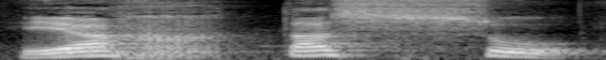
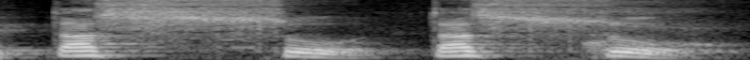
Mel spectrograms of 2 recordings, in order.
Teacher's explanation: خا موٹا ہے، سواد بھی موٹا ہے لیکن سواد پر شد ہے تو سختی سے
